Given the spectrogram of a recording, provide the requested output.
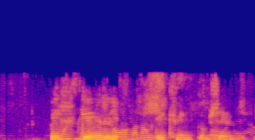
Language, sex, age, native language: Icelandic, female, 10, Icelandic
